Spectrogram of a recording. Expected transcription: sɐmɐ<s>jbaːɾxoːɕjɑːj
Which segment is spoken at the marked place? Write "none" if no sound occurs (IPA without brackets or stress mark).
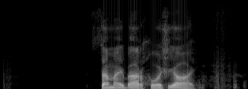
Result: none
